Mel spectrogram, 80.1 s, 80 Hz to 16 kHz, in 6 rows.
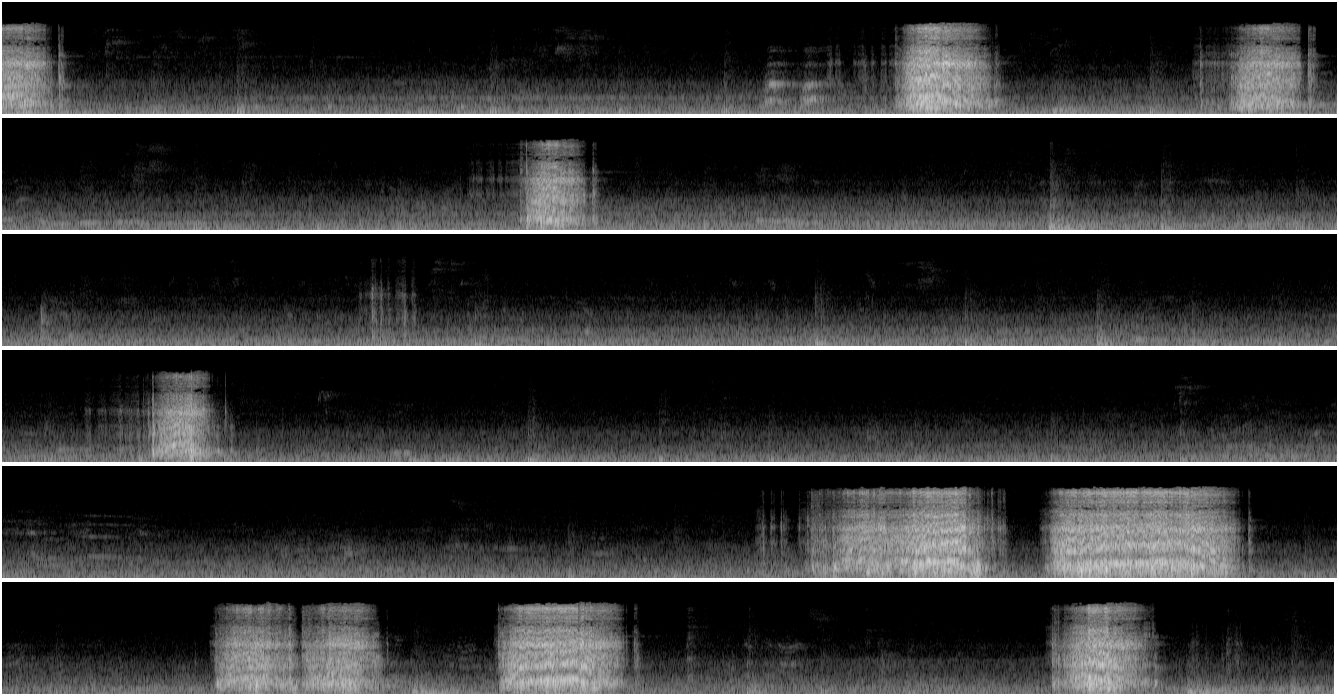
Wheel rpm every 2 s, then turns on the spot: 10, 0, 0, 0, 20, 0, 10, 0, 0, 10, 0, 0, 0, 0, 0, 0, 0, 0, 0, 0, 0, 0, 0, 0, 0, 0, 0, 0, 0, 0, 10, 60, 90, 0, 20, 20, 20, 0, 10, 10.
none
